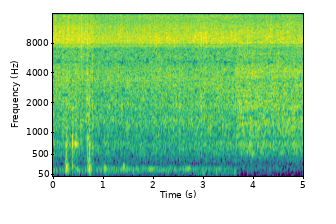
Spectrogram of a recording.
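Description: Ginger garlic paste sizzling in hot oil in a pan, a steady, even frying hiss throughout with a few brief clatters of a spoon near the start.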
